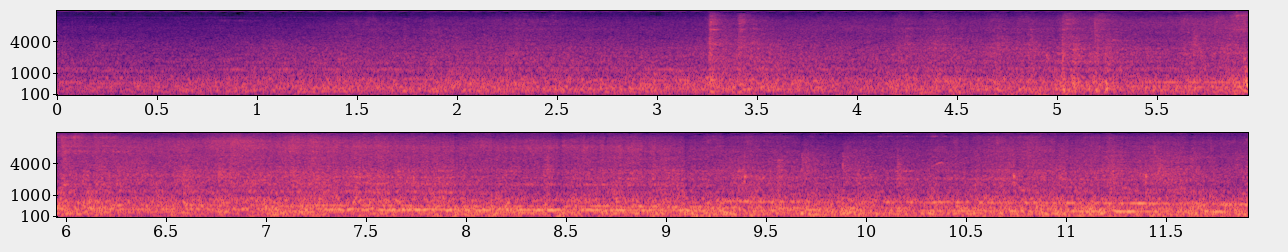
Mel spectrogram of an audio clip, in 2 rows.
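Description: Hankyu 8300 series electric train approaching and passing close by. Its running noise builds over the first six seconds as the front draws level, then holds loud, with a whine of several tones gliding slowly lower over the wheel and rail noise.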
